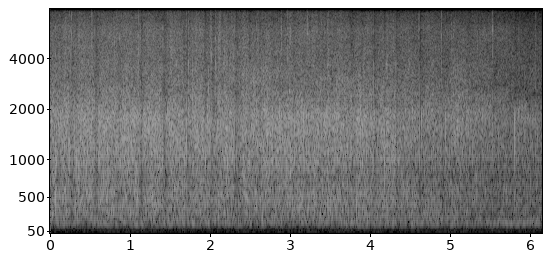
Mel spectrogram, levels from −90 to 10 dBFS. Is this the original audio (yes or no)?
yes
